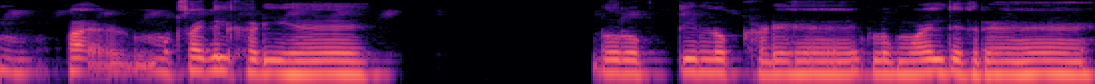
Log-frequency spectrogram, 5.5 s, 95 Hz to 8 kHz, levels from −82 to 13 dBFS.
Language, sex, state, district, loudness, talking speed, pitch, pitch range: Hindi, male, Uttar Pradesh, Gorakhpur, -19 LUFS, 185 wpm, 170 Hz, 165-180 Hz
